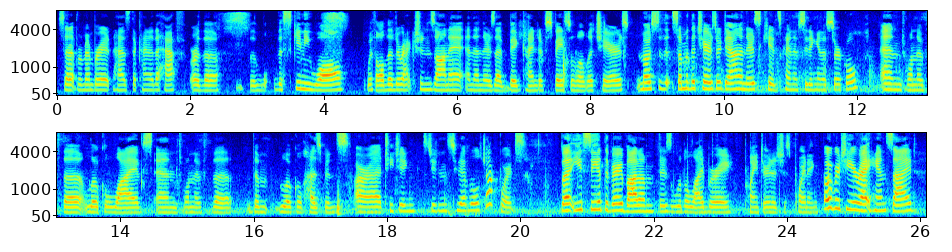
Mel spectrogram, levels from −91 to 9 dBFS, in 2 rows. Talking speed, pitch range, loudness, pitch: 220 wpm, 180-225 Hz, -24 LUFS, 190 Hz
